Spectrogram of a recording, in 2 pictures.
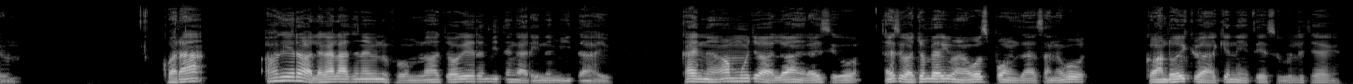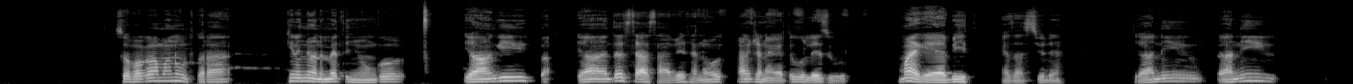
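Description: Speech with no audible faults.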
